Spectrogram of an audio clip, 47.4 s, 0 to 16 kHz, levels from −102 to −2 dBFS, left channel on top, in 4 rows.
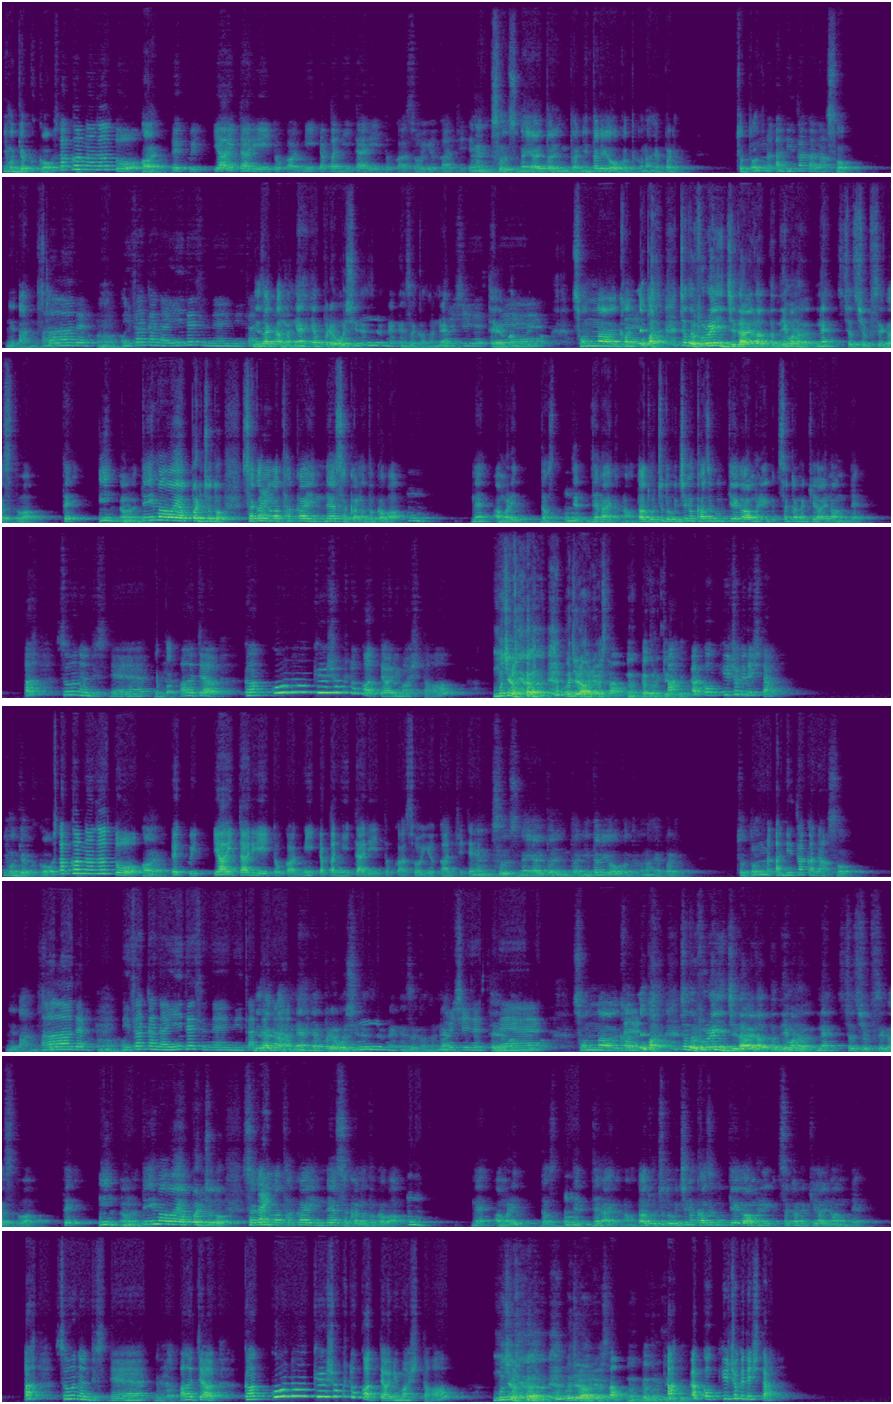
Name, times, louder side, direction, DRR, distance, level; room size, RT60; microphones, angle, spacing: voice 1, 0.0-0.7 1.9-2.1 6.3-9.0 9.8-10.1 11.1-11.2 11.9-12.6 13.1-13.5 15.2-16.7 17.1-17.8 18.4-18.7 19.5-24.1 24.5-24.7 25.0-29.0 30.0-31.0 31.5-35.1 37.6-37.8 42.1-44.7, left 2 dB, 50° left, 4 dB, 0.5 m, -30 dB
voice 2, 0.6-1.8 2.3-6.4 10.0-11.1 12.4-15.7 16.5-17.2 17.7-19.1 20.2-20.4 25.0-25.5 27.1-27.3 29.1-29.3 31.2-31.4 35.9-41.5 43.7-43.8 44.4-46.0, right 3 dB, 45° right, 7 dB, 0.4 m, -33 dB
5.0 x 2.4 x 2.5 m, 0.68 s
head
